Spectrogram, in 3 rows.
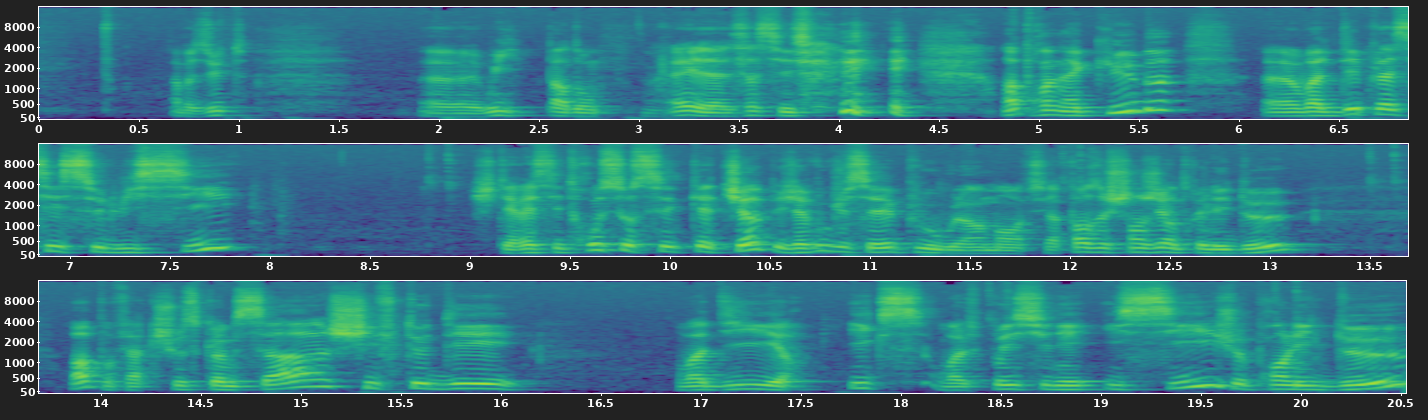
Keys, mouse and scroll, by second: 2.9 shift+a, 6.5 g, 10.9 g, 12.7 s, 15.3 shift+d, 18.8-19.9 scroll up 4, 19.9 shift+click.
